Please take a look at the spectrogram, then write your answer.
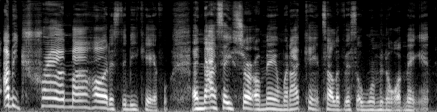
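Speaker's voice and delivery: normal talking voice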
